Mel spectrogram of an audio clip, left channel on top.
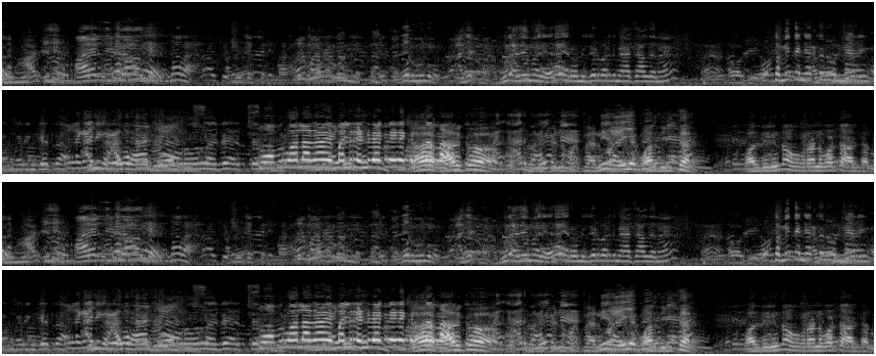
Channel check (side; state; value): both; identical; correlation 1.00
